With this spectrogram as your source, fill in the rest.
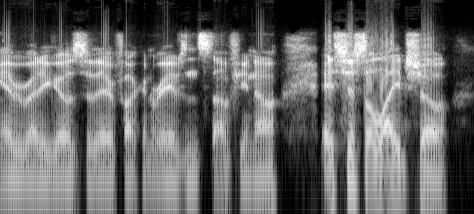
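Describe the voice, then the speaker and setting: A very fast-talking man with an American accent. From US South, North Carolina. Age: 20s. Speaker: esports coach. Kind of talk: casual interview. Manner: monotone.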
